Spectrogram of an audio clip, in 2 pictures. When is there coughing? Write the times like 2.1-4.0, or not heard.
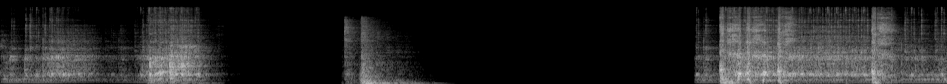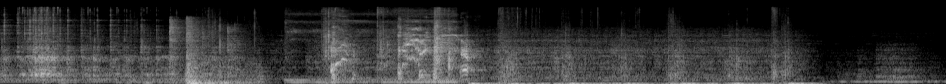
1.4-2.0, 7.2-8.9, 12.8-14.2.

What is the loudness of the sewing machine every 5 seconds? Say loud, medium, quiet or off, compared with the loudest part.
loud, loud, medium, quiet.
